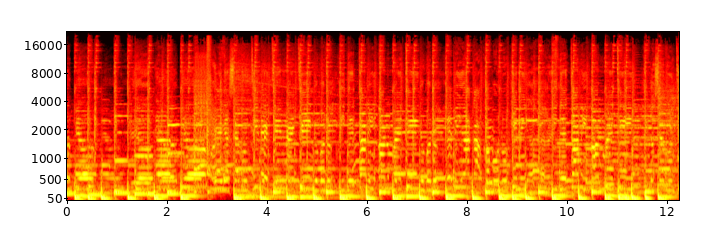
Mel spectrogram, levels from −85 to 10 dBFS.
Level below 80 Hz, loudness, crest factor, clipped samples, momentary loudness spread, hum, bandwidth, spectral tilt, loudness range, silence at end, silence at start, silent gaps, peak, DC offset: -12 dBFS; -9 LUFS; 8 dB; 2%; 3 LU; none; over 20 kHz; -5 dB/octave; 1 LU; 0 s; 0 s; none; 0 dBFS; under 0.1%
